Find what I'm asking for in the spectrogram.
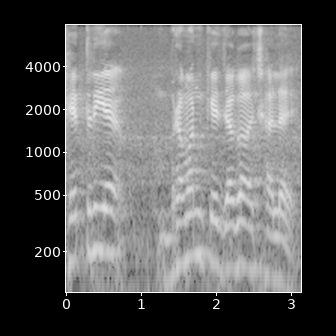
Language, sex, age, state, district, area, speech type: Maithili, male, 60+, Bihar, Saharsa, rural, spontaneous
